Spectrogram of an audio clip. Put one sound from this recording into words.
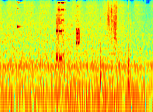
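Electronic menu blips chime.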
